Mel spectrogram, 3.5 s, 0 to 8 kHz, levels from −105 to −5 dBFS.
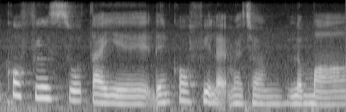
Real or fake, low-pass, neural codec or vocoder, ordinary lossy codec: real; 7.2 kHz; none; Opus, 64 kbps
